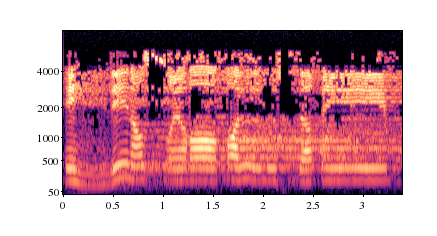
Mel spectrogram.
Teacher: تحس بخروج ماذا النفس عند النطق بالهاء · Term: الهمس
